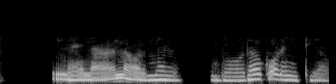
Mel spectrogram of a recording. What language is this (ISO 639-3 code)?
ori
